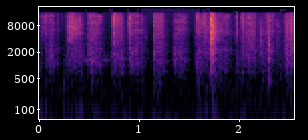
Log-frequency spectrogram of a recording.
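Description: Scissors snip through paper, cutting snowflakes out of recycled paper, in a quick, steady series of crisp cuts, with one sharper snip near the end. Fairly quiet, with no voices.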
